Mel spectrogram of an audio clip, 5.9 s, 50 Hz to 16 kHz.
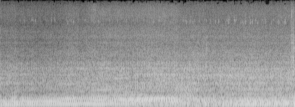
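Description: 1972 De Tomaso Pantera's Ford 351 Cleveland 5.8-litre V8, fitted with Hall headers and exhaust and a Holley four-barrel carburettor, pulling under acceleration, heard from inside the cabin. The engine note climbs for about three and a half seconds, breaks and drops at an upshift about four seconds in, then runs steady at a lower pitch.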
